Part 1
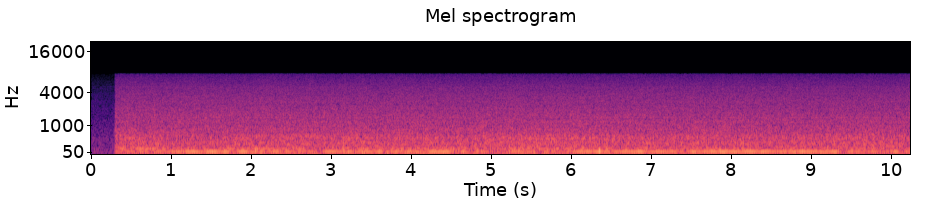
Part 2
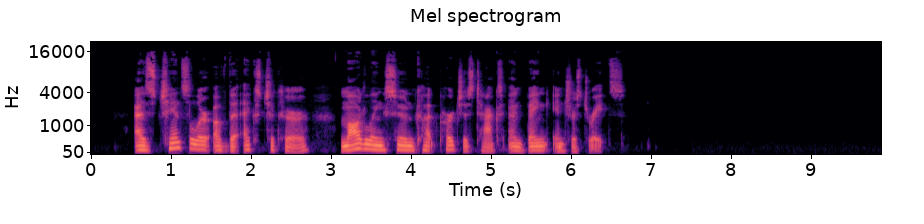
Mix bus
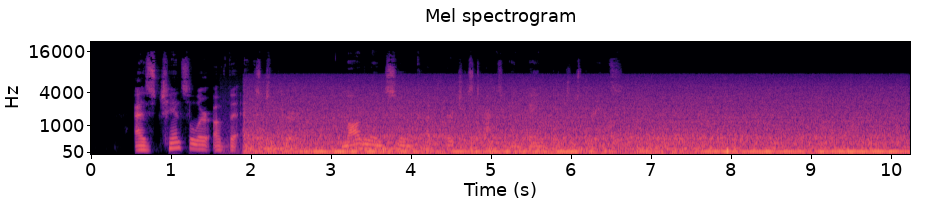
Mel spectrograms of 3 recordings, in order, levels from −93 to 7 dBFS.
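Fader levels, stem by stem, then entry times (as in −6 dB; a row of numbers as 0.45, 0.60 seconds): −4.0, −8.0 decibels; 1.60, 0.00 seconds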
